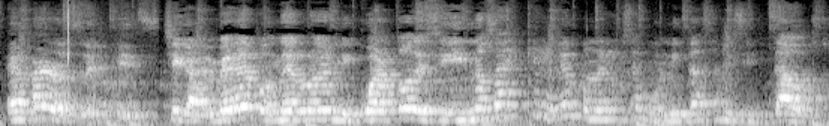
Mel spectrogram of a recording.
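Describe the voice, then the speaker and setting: High-voiced young Peruvian woman, echoey rooms. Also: lively intonation, quick pace. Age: 20s. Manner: playful, mock-serious. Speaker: vlogger giving a house tour. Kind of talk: casual, joking house-tour chat to camera. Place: indoors, small hard-walled rooms of a house. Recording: echoey rooms on a camera mic. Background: clear background music.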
